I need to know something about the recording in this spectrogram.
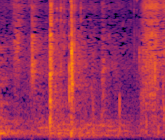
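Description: A few sharp knocks and clicks of a stone being shifted against the foot of a rusty steel door. The stone is what is stopping the door from closing. The two loudest knocks come close together a little under a second in.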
